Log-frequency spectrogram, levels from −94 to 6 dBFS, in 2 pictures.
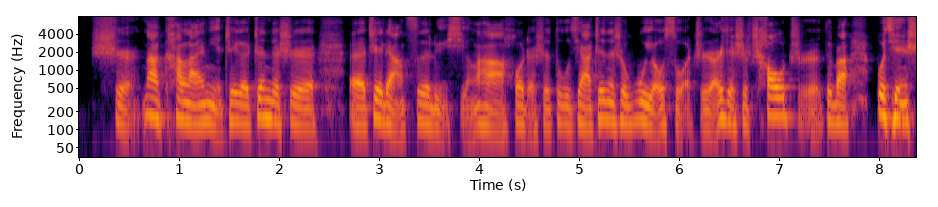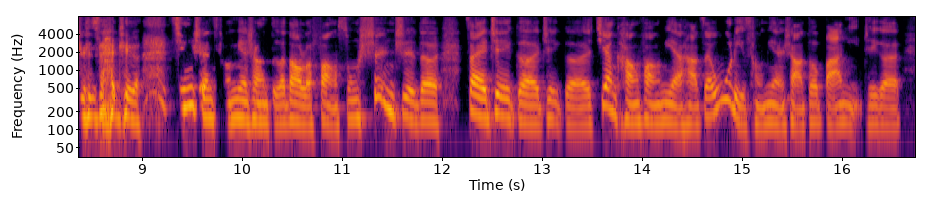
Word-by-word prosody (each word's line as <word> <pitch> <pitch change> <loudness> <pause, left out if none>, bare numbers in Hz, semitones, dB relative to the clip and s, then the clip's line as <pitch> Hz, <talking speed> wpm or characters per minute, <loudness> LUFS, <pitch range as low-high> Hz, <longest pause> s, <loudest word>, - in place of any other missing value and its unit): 是， - - -6
那 175 -2 +3
看 155 -1 -1
来 130 -1 +1
你 135 -2 -2
这 145 - -3
个 130 -2 +1
真 165 +6 -1
的 145 - 0
是， 120 -5 -2 0.3
呃， 120 -1 +1
这 155 +7 +2
2 135 -2 -1
次 135 -3 -3
旅 115 -2 -5
行 - - -9
啊， - - -1
或 - - -3
者 - - -9
是 115 - -8
度 120 +1 -7
假 115 0 -1
真 150 +7 -2
的 145 - -1
是 135 +1 -3
物 135 +2 -2
有 120 0 0
所 - - -6
值， 110 - -6
而 155 - +1
且 145 -3 -2
是 125 +2 -5
超 175 +7 +2
值， 175 +1 -9
对 140 - -3
吧？ 135 - +3 0.3
不 190 -2 +5
仅 160 -4 +2
是 165 +5 +2
在 190 +3 +6
这 170 0 +3
个 145 - +1 0.3
精 245 0 +4
神 170 -8 +4
层 140 -3 -6
面 155 -1 +3
上 140 -1 +1
得 130 +1 -1
到 135 -1 +6
了 120 - +4
放 120 0 +1
松， 155 +6 -5
甚 235 - 0
至 175 -6 0
地 140 -1 +4 0.2
在 190 -6 +7
这 170 0 +2
个 130 -5 +2
这 145 +4 -6
个 120 -1 -1
健 250 - +2
康 135 -7 0
方 135 -2 -1
面 135 -4 0
哈， 120 -2 -1
在 170 +9 -2
物 290 - 0
理 - - +1
层 120 0 -7
面 130 -2 -2
上 110 -1 -1
都 135 -1 -3
把 130 - +1
你 135 - -6
这 125 0 -7
个， 115 -2 -2
140 Hz, 270 characters per minute, -23 LUFS, 125-160 Hz, 0.3 s, 在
